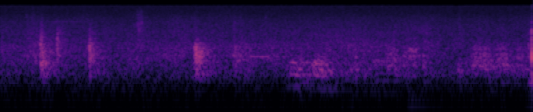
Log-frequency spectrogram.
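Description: Quiet meeting-room lull: a few short clicks and rustles, as of papers or objects handled on a table, and faint murmured voices in the background.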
